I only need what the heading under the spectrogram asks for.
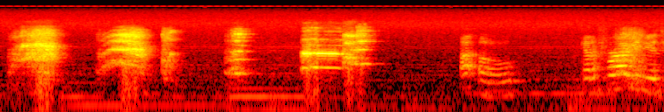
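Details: Pet parrot calling indoors in a bathroom, possibly reacting to its reflection or to pigeons outside: about seven harsh, harmonic squawks in quick bursts, some falling in pitch, separated by short pauses over a low steady hum.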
